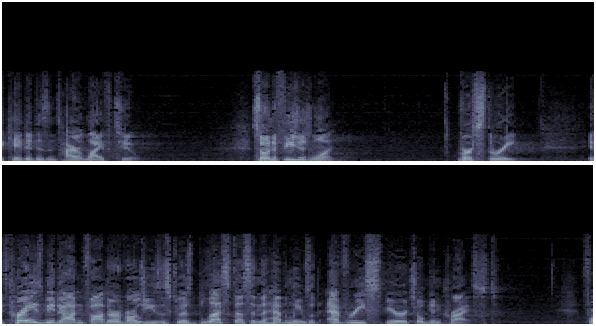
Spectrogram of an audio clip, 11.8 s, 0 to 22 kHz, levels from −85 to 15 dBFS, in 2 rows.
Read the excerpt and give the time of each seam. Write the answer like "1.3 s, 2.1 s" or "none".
3.1 s, 5.9 s, 6.5 s, 7.3 s, 7.6 s, 8.9 s, 10.2 s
